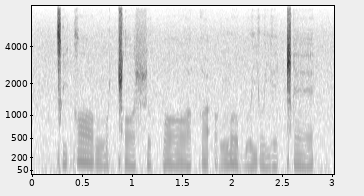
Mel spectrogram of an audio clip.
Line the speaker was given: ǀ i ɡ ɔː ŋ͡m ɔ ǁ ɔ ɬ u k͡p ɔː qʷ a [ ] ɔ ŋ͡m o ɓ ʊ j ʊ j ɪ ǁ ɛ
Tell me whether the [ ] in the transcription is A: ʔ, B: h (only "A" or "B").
A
